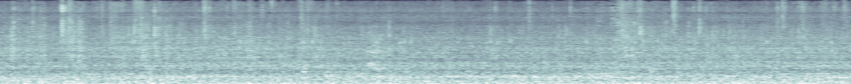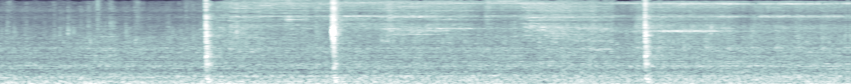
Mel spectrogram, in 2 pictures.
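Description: A train rumbles steadily along the tracks through a tunnel.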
